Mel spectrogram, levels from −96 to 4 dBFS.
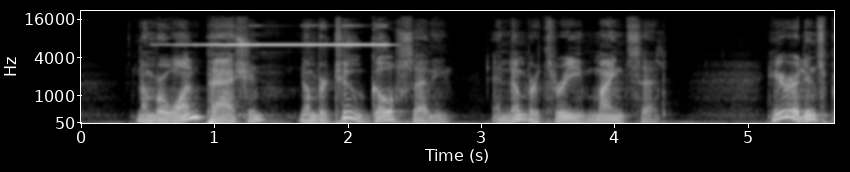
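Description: At 0.52 s a loudspeaker feedback squeal kicks in over the speech. It's a single pure tone at 6.4 kHz that swells for the better part of a second until it's sitting roughly 15 dB above the voice, then holds as a piercing whistle until it cuts out at 2.41 s. The mic was picking up the speaker it was feeding, and at that one frequency the loop gain went past one, so the tone just kept reinforcing itself.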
